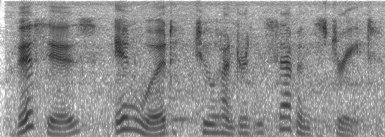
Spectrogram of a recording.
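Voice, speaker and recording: A man's voice: on the high side, big pitch swings, measured pace. A man reading a scripted train station announcement, recorded with some train noise behind him.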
